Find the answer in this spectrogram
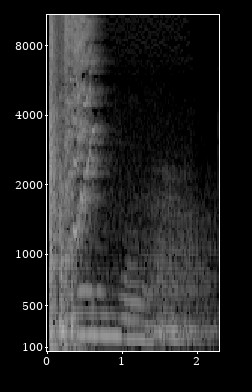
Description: Front Door Open; hello neighbor pre-alpha alpha 1

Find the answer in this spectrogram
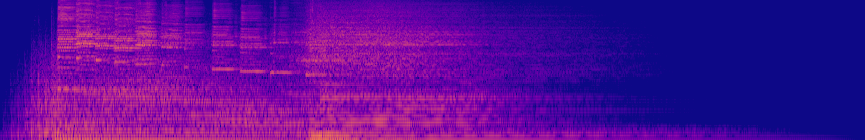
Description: Lose Jingle; Doritos Crash Course

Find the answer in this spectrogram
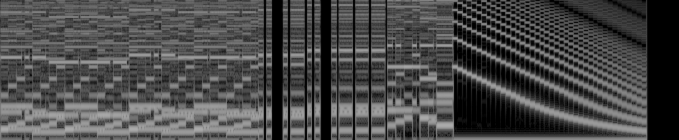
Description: Challenging Stage Perfect

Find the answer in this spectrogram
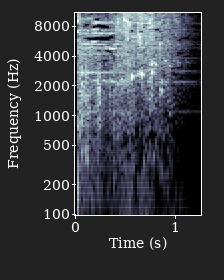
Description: Click; the great ottomans strategy battle for throne android

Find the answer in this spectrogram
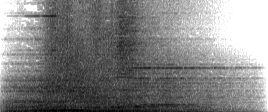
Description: UI LEVEL UP

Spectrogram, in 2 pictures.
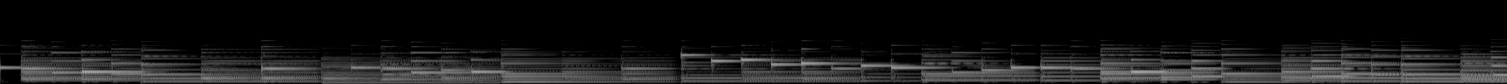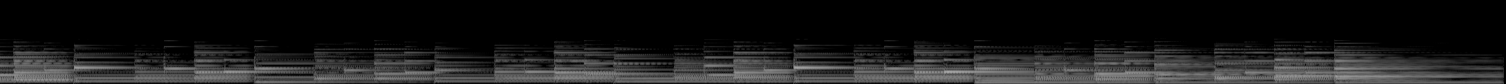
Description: Chopin Waltz, piano; Piano app by Yokee

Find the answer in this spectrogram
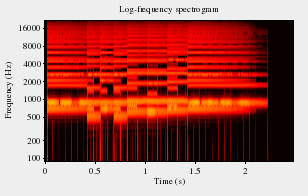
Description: Fanfare Level Up

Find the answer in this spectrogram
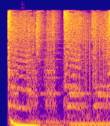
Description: Dubstep

